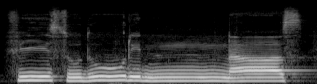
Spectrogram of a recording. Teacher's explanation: এখানে এই রাকে পাতলা আওয়াজে পড়তে হবে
